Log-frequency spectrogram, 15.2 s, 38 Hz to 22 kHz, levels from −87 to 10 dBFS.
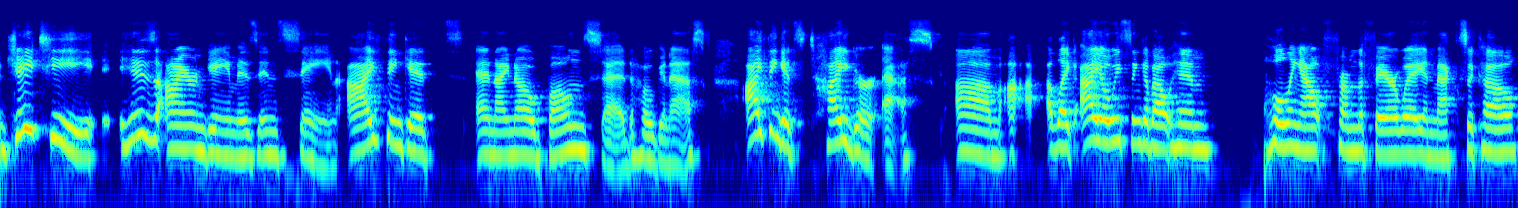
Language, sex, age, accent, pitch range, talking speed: English, female, 20-39, American, 205-265 Hz, 135 wpm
